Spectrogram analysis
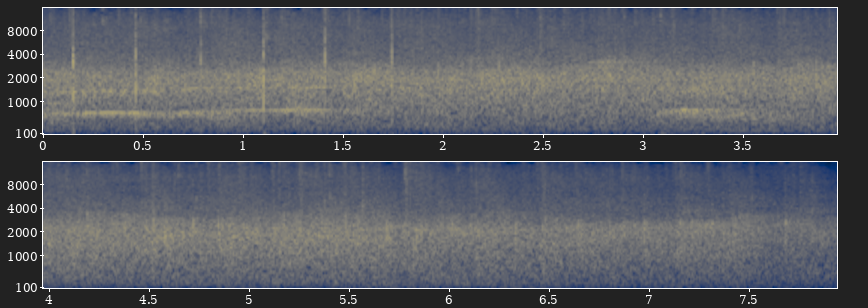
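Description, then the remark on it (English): A crowd at a Jazz Carols concert claps for the musicians in steady, dense applause that holds at an even loudness for the whole stretch, with a few brief whistles or cheers rising above it. “So should we give the musicians a clap?”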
